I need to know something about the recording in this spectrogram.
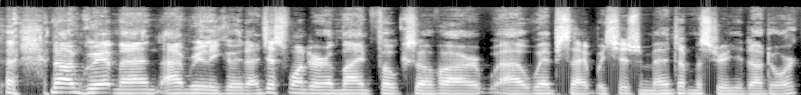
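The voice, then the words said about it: Unusual accent. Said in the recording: “with a strange accent”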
